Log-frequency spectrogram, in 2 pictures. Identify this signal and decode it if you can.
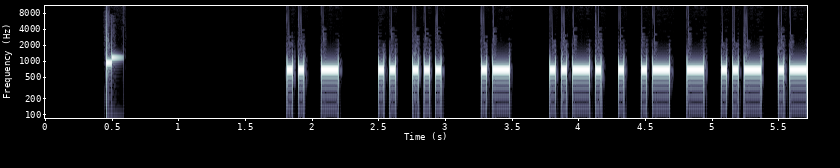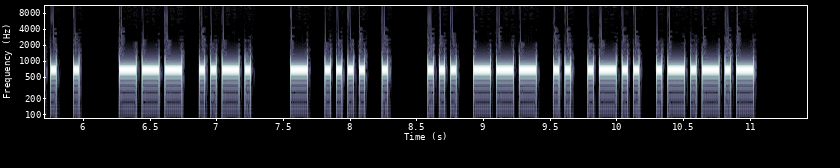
Morse code, heard as a keyed tone, about 28 wpm, 700 Hz. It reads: IT IS A FEATURE OF THE SOIL.
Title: Sentences from Top 1000 Words - Review Part 5 - 28wpm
